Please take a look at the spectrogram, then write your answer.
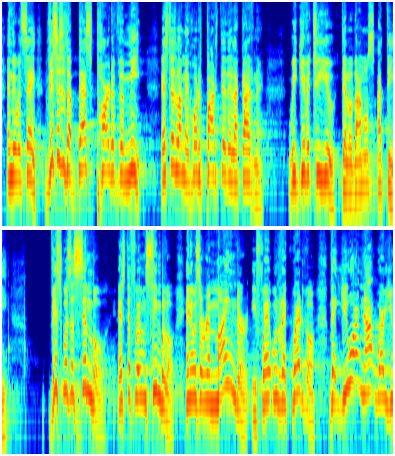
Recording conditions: large echoing room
